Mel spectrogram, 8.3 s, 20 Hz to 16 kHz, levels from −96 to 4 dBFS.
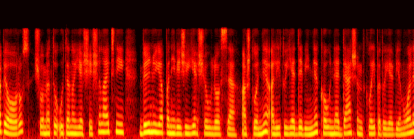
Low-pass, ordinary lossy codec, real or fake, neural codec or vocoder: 7.2 kHz; AAC, 48 kbps; fake; codec, 16 kHz, about 1 kbps, DyCAST, with the encoder's durations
